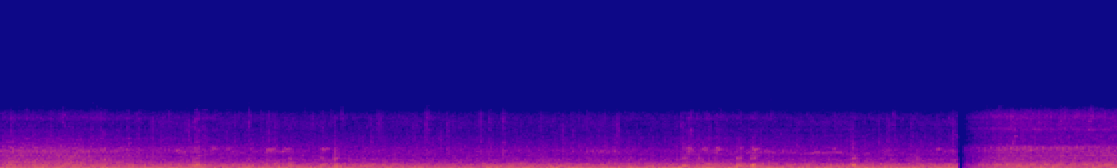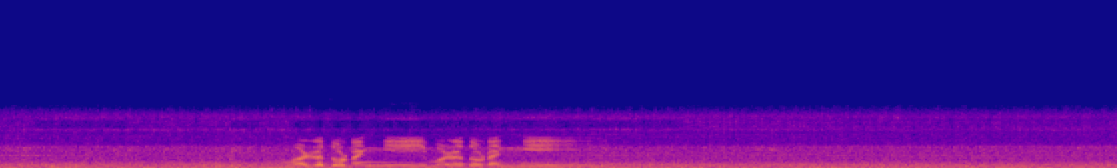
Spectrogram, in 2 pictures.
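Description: An engine hums steadily with road noise as a vehicle drives along.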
